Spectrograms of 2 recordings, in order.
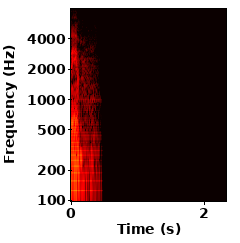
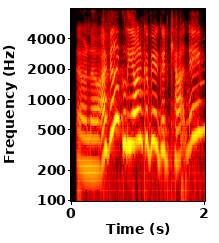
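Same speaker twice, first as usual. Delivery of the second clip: ordinary talk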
